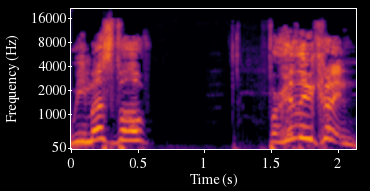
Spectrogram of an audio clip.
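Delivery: airy, breathy voice, very loud, high and belted. Told the voice has airiness, the speaker tries another line: airy Bernie Sanders impression. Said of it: "a little bit of like airiness in the voice".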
